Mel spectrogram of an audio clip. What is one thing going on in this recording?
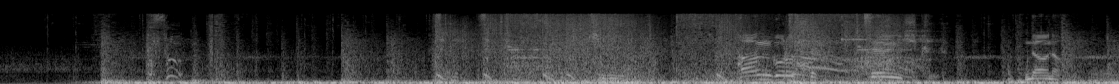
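Sharp blows and slashing thuds of combat ring out loudly.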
